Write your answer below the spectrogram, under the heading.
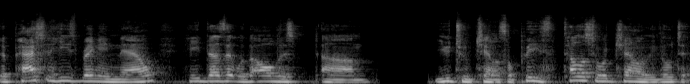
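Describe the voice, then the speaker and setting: A somewhat breathy voice speaks with an American accent. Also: man, medium pitch for a man, ordinary pitch variation, moderate pace. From US South. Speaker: talk show host. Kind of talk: interview.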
